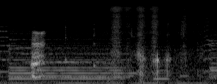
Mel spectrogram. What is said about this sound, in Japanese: しゃっくりが、しゃっくりが。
